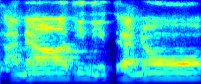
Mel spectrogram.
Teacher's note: ശ്ലോകമായിട്ട് വരുമ്പോൾ അനാദിനിധന എന്നുള്ള വിസർഗം ഓ എന്നായിട്ട് അനാദിനിധനോ എന്ന് വരും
